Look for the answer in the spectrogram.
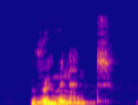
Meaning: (adjective) 1. Chewing cud 2. Pondering; ruminative; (noun) Any artiodactyl ungulate mammal which chews cud in the suborder Ruminantia, such as cattle or deer
- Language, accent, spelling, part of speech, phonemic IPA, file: English, Southern England, ruminant, adjective / noun, /ˈɹuːmɪnənt/, LL-Q1860 (eng)-ruminant.wav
